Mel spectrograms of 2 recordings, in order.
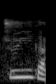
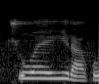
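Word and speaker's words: zui: Z, U, I라고 쓰고요. 뭐라고 읽어요? 쭈이가 아니고 쭈웨이라고 읽어요. 쭈웨이 이렇게요.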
